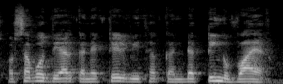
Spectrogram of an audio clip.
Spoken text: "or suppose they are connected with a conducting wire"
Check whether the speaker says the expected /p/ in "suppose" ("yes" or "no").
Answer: no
